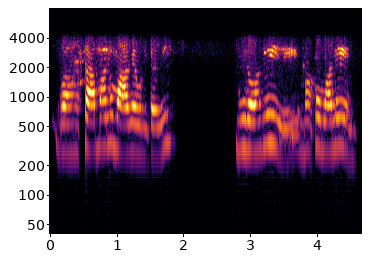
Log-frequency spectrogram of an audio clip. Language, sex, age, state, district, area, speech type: Telugu, female, 30-45, Telangana, Karimnagar, rural, conversation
